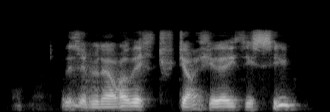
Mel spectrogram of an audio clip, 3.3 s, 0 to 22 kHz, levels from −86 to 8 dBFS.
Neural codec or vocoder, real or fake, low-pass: codec, 16 kHz, 1 kbps, FunCodec, trained on LibriTTS, 50 frames a second; fake; 7.2 kHz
